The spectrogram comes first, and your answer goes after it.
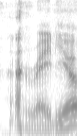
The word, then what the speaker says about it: radio: an L clear l sound Lio but it's radio right yes that's right okay so just keep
